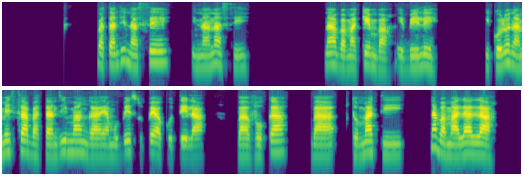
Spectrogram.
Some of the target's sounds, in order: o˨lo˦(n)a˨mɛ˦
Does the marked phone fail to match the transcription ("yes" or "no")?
no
